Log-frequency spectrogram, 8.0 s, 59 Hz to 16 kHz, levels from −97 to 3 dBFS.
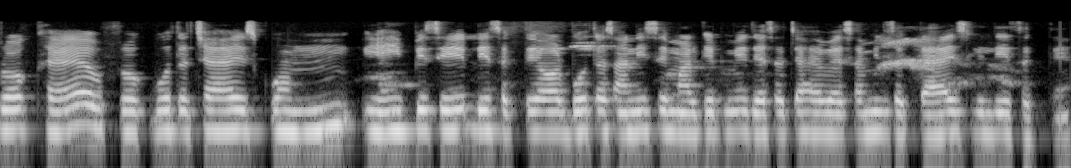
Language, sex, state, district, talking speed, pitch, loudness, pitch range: Hindi, female, Bihar, Sitamarhi, 230 wpm, 195 Hz, -17 LUFS, 190-205 Hz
